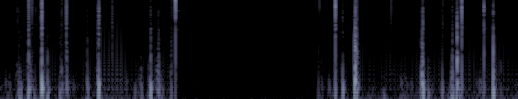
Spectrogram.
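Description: A thin hooked metal dental tool scratches inside the ear canal of a white silicone dummy ear on a binaural microphone. The sound is close, muffled, deep and thumping, with sharp clicks and scrapes arriving in irregular bursts. The scraping pauses for about a second and a half in the middle before starting again.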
